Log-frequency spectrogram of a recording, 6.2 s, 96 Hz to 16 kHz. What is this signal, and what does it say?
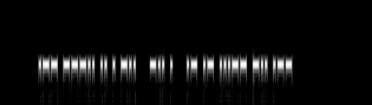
Morse code, heard as a keyed tone, about 36 wpm, 700 Hz. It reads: W8IED DE AA3DW
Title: USA Callsign DE Callsign - 5 Characters - 35wpm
